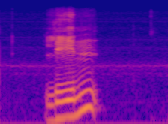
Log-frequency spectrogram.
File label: "lin", Chinese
